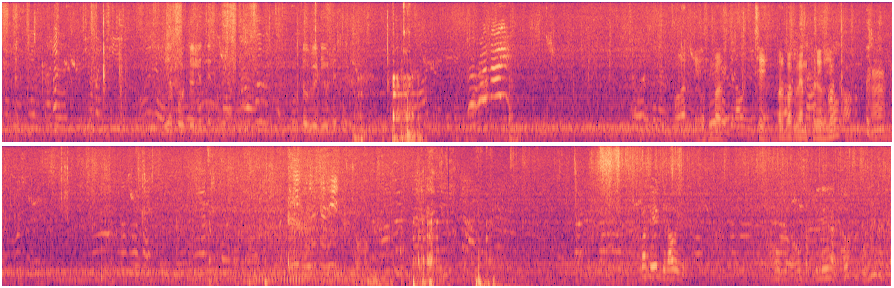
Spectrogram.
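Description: A crowd of men chatter nearby.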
